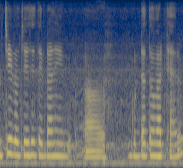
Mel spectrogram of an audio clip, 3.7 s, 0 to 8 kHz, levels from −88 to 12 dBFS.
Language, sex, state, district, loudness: Telugu, female, Telangana, Nalgonda, -15 LUFS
